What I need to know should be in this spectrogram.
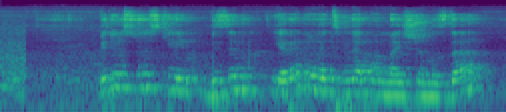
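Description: A woman speaks steadily into a microphone through loudspeakers.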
